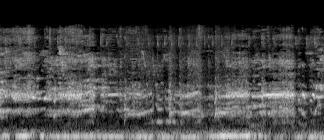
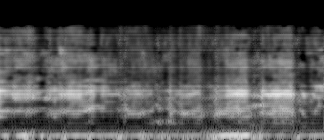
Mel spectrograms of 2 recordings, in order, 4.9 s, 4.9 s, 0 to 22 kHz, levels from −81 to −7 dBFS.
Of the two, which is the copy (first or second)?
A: second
